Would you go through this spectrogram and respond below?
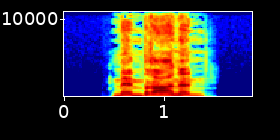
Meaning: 1. plural of Membran 2. plural of Membrane
- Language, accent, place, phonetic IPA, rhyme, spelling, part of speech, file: German, Germany, Berlin, [mɛmˈbʁaːnən], -aːnən, Membranen, noun, De-Membranen.ogg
